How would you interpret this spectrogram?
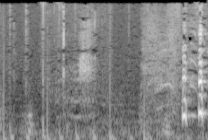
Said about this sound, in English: It's the cat. You scratching the cat? Cat scratching himself. Oh, cat scratching. Cat with a very large beetle in his ear or something. With a weird baby voice.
